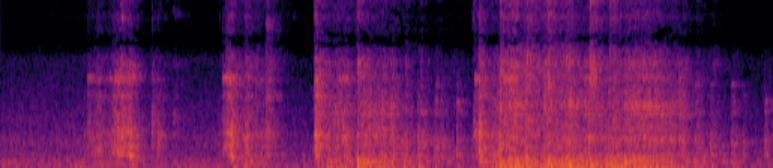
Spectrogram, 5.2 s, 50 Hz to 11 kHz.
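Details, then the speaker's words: West Bend 580 small two-stroke, restarted after sitting months, new starter cup, dogs and recoil spring: fires and revs in short uneven bursts, never settles; won't idle, owner suspects dirty reed valves. "So I think why it won't idle, because maybe these are dirty, or I don't know."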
